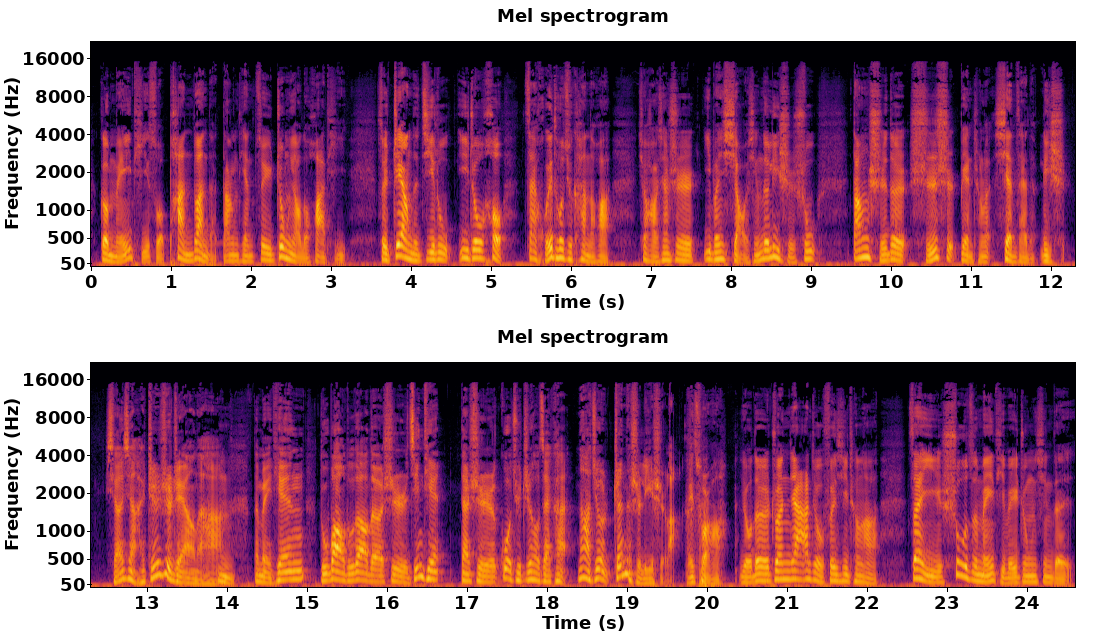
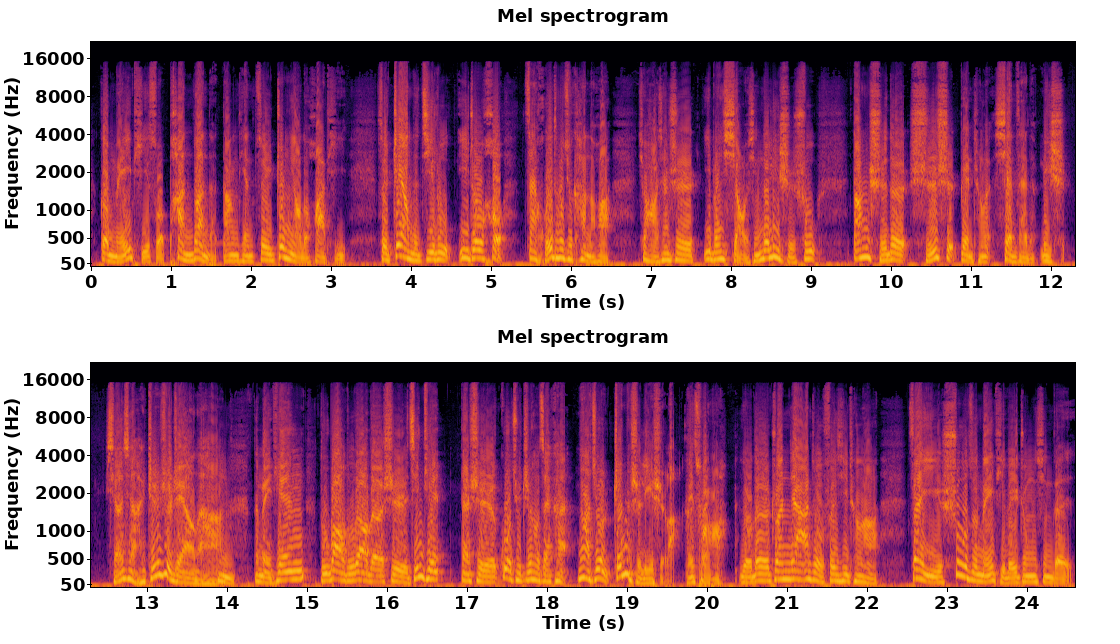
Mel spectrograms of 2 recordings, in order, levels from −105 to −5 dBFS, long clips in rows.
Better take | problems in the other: first | distortion; heavy; 5 dB below the speech

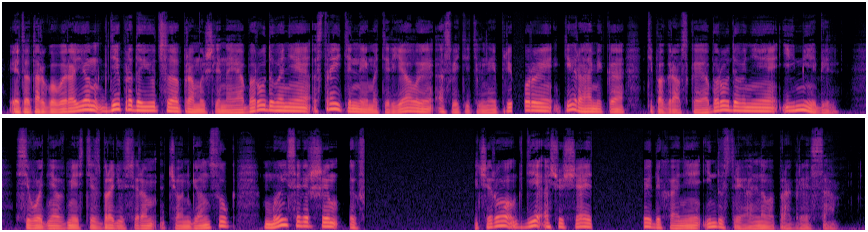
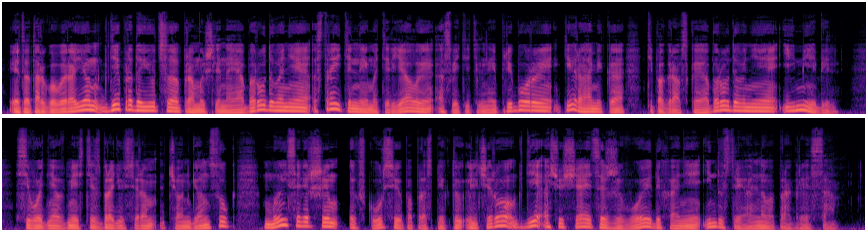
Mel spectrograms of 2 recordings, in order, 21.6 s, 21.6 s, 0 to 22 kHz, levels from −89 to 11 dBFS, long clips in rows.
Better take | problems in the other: second | audio cutting out; at 6.5 s, at 15 s for 1.5 s and at 18 s for 0.5 s

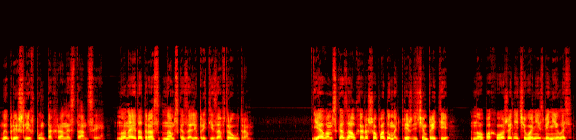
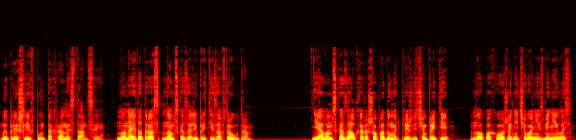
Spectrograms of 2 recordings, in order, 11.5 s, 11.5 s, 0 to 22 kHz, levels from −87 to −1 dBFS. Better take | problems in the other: second | thin; somewhat; fading below 250 Hz

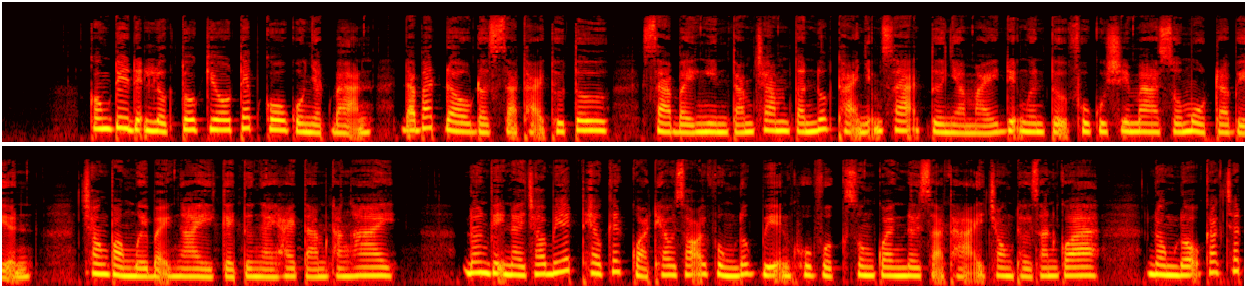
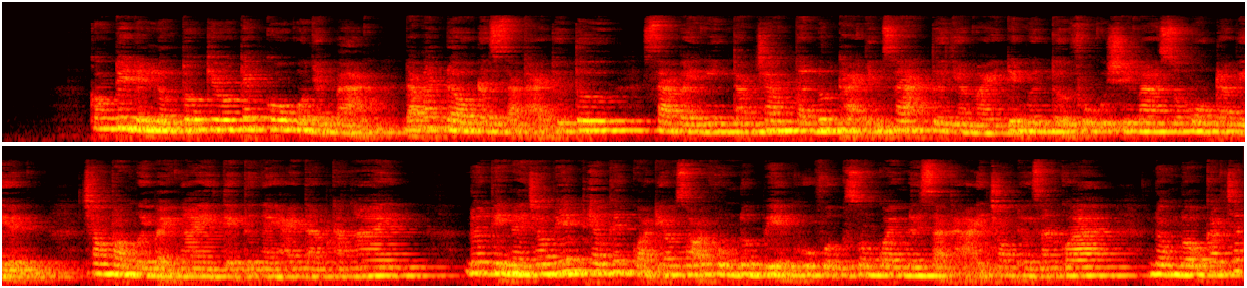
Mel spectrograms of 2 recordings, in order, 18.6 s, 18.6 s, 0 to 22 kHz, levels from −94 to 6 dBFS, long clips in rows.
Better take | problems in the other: first | off-mic speech; far // room echo; noticeable; dies away in 0.8 s

